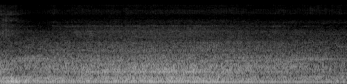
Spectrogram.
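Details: 2008 NuTone dual-zone central air conditioner with a scroll compressor. Steady low hum with an even fan whoosh and no knocking, rattling or squeal: normal running.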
